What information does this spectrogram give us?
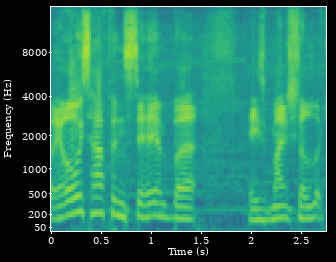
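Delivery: normal talking voice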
